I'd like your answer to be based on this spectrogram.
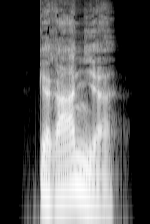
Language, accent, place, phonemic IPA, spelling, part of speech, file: German, Germany, Berlin, /ɡeˈʁaːni̯ə/, Geranie, noun, De-Geranie.ogg
- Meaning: 1. synonym of Pelargonie (plant of the genus Pelargonium) 2. synonym of Storchschnabel (plant of the genus Geranium, true geranium)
